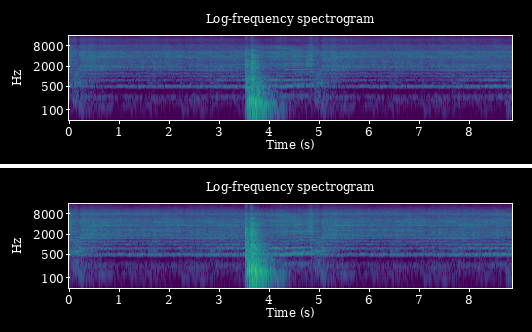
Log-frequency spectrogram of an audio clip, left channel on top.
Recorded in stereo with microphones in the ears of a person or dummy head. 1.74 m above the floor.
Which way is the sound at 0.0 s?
20° left (ahead or behind).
